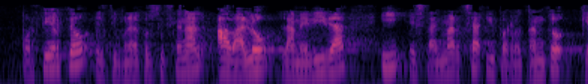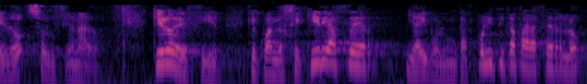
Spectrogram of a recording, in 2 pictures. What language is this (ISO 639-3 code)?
spa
